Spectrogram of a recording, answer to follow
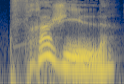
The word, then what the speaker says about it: fragile: Fragile. Okay, final E not pronounced, and then when you get this G and I, J.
